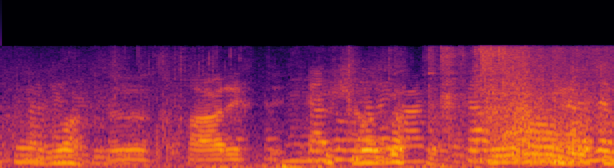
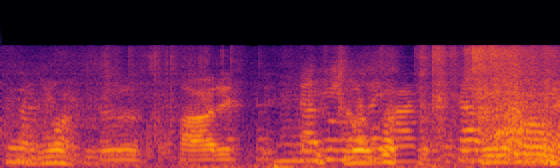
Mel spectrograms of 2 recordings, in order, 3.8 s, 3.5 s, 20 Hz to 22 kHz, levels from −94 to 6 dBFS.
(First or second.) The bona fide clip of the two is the first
